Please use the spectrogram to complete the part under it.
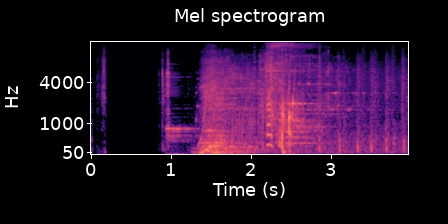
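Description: A magical whoosh swirls up loudly.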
